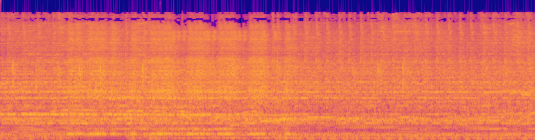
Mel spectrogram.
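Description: Live band music played through a concert PA: held chords over a steady low bass line, with no singing.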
